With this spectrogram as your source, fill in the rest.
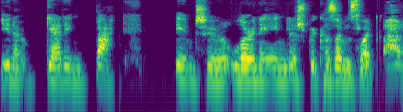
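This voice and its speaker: Speaking with a German accent, a woman keeps a medium pitch. Her intonation is monotone and flat, the sound dry and close with no echo. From Germany. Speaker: artist and dancer. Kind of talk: interview.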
